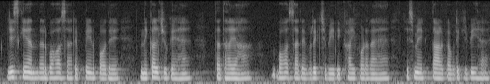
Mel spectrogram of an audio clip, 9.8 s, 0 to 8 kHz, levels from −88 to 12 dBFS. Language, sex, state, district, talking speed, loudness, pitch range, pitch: Hindi, male, Bihar, East Champaran, 155 wpm, -16 LUFS, 135-145 Hz, 140 Hz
